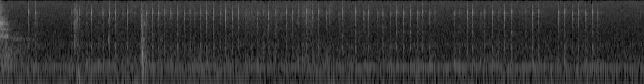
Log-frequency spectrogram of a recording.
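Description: A game character works at an item with rapid, soft, repeated scraping.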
